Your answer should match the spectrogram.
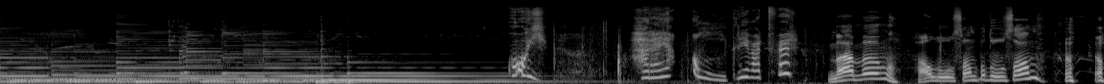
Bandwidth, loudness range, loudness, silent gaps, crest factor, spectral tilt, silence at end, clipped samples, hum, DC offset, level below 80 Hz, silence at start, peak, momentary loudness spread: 16 kHz; 4 LU; -29 LUFS; none; 20 dB; -5.5 dB/octave; 0 s; under 0.1%; none; under 0.1%; -56 dBFS; 0 s; -8 dBFS; 10 LU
